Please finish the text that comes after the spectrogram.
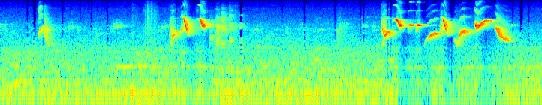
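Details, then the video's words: Black-throated canary song, original recording used to tutor white-rumped shama: two bursts of high, quick chirped and twittering notes, a short one near the start and a longer rapid run later, over quiet background hiss. "Suara Asli Blackthroat Pas Buat Guru Murai Batu"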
